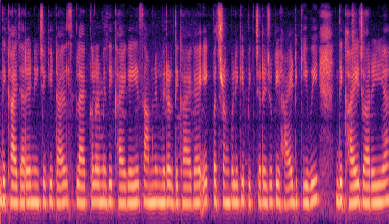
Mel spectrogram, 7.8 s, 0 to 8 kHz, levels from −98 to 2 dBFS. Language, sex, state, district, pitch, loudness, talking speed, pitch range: Hindi, male, Odisha, Nuapada, 195 Hz, -16 LUFS, 230 wpm, 190-200 Hz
